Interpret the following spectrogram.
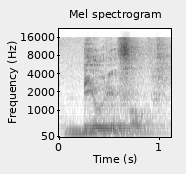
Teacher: quando o T está entre vogais, ele passa a ter o som do R em português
